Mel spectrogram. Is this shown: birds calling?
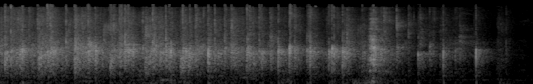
no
